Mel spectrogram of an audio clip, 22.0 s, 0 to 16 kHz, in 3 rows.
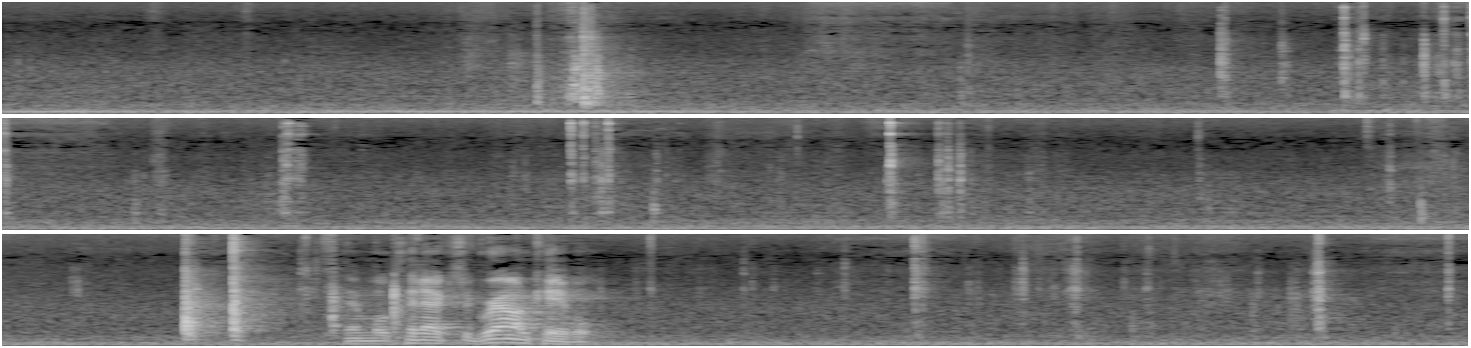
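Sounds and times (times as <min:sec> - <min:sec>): steady low hum: 0:00.0 - 0:22.0
metallic clicks of bolt and nut: 0:06.0 - 0:09.1, 0:09.8 - 0:13.5, 0:15.9 - 0:16.8, 0:17.8 - 0:22.0.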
